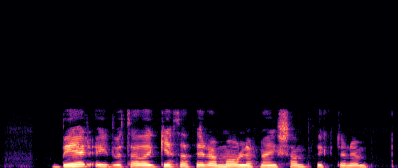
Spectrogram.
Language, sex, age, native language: Icelandic, female, 13, Albanian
